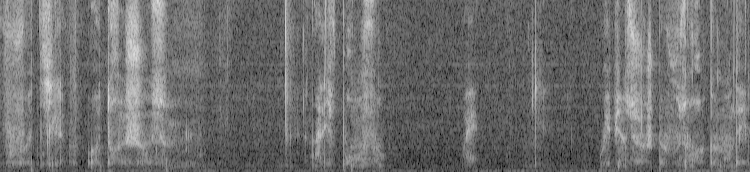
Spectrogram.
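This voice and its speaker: A librarian in a whispered role-play, speaking in a soft, breathy, barely voiced library whisper while recommending and reading aloud. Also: normal speed. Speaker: ASMR host playing a librarian recommending books.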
